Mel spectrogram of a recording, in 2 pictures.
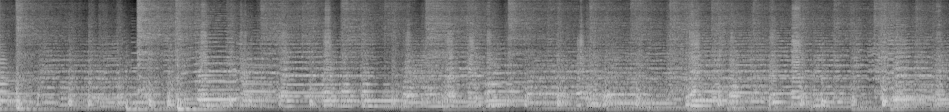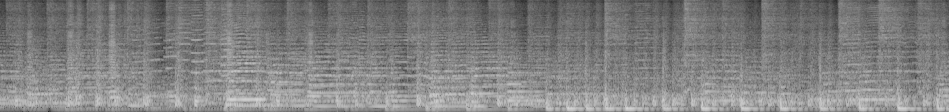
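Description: Brass band playing, with a low brass horn close by carrying the bass line and cymbals keeping a steady beat. The bass beat grows heavier about three-quarters of the way through.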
